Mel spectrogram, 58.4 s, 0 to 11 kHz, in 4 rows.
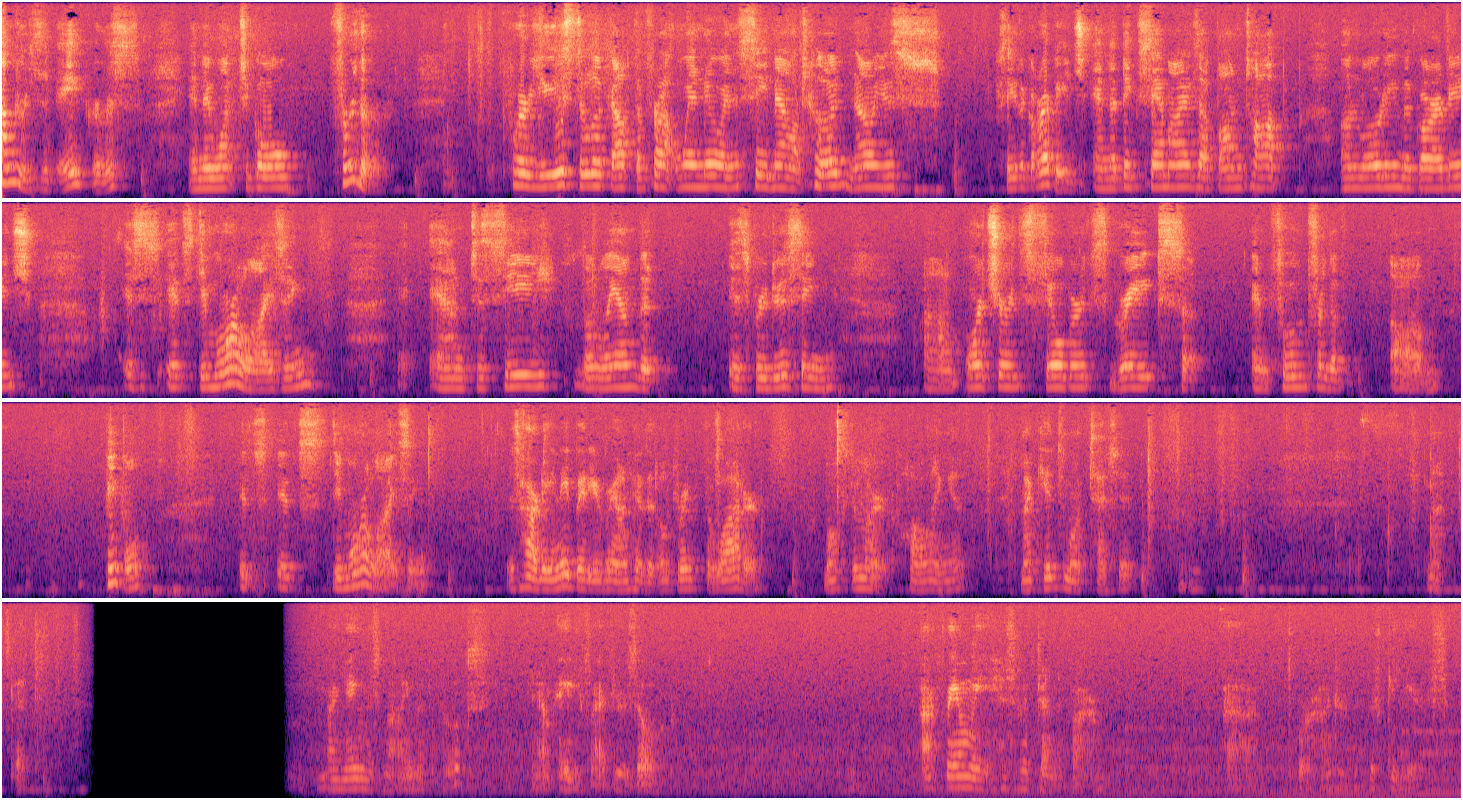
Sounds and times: Speech: 0:00.0 - 0:03.9, 0:05.0 - 0:15.0, 0:15.7 - 0:17.9, 0:18.5 - 0:23.0, 0:23.8 - 0:29.1, 0:30.2 - 0:30.8, 0:31.5 - 0:33.6, 0:34.2 - 0:41.2, 0:43.4 - 0:44.2, 0:46.7 - 0:50.5, 0:52.9 - 0:54.9, 0:55.9 - 0:58.3
Inside, small room: 0:00.0 - 0:44.7, 0:46.6 - 0:58.3.

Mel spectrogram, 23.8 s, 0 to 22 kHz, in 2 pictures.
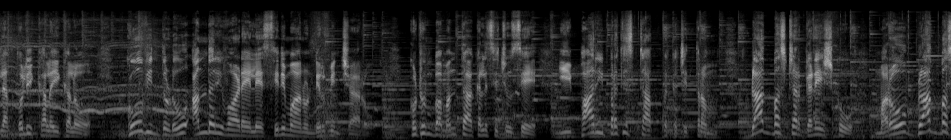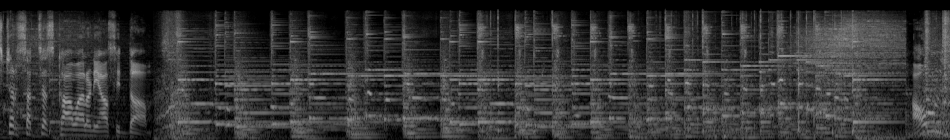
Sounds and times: Music: 0:00.0 - 0:23.7.

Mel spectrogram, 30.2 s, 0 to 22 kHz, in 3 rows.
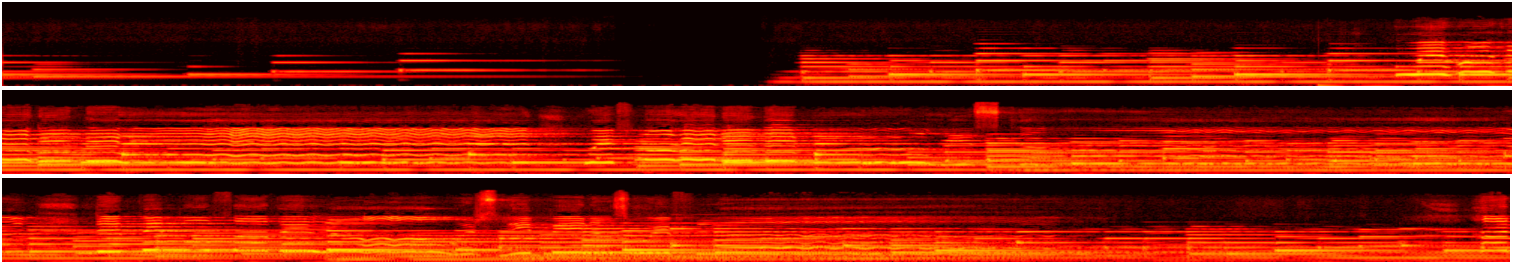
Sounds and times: Lullaby: 0:00.0 - 0:04.0, 0:05.6 - 0:30.1
New-age music: 0:00.0 - 0:04.0, 0:05.2 - 0:30.1.

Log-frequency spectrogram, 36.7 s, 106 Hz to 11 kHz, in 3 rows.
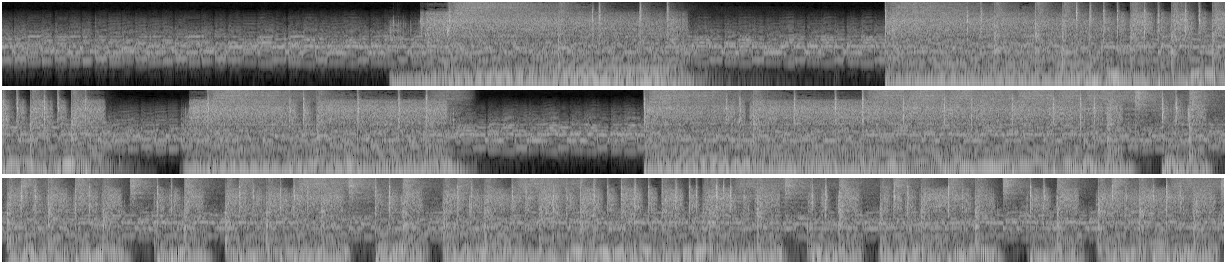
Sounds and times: Music: 0:00.0 - 0:36.6.

